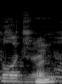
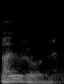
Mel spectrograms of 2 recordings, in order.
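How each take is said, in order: First: The word has a clear 'd' sound in the middle. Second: The word has no 'd' sound in the middle. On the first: The speaker calls it wrong. "that's the one you'd be hung for in Ireland" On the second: The speaker calls it right. "it's called Bowron"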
